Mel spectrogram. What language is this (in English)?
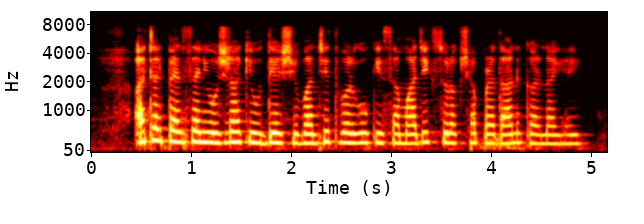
Magahi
